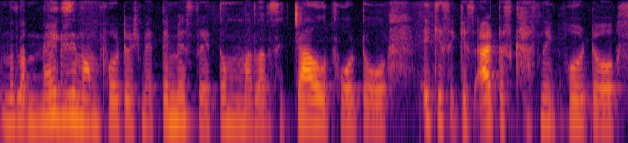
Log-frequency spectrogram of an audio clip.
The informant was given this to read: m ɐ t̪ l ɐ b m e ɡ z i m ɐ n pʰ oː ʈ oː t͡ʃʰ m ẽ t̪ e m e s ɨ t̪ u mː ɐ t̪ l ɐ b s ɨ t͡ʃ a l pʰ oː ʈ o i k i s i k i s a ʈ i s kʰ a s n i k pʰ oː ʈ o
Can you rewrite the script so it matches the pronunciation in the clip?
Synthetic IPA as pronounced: m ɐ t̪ l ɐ b m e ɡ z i m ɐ m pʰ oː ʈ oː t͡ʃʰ m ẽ t̪ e m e s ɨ t̪ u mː ɐ t̪ l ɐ b s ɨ t͡ʃ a l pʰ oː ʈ o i k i s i k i s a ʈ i s kʰ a s n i k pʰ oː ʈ o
